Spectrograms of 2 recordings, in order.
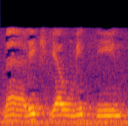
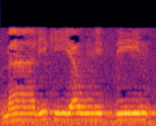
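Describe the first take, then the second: First: The k is silent, with no vowel after it. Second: The k is followed by a full, clear i vowel. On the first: The speaker calls it wrong. "تسكينهم للكاف" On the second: The speaker calls it right. "لا بد من إشباع الكسرة وتوضيحها"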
